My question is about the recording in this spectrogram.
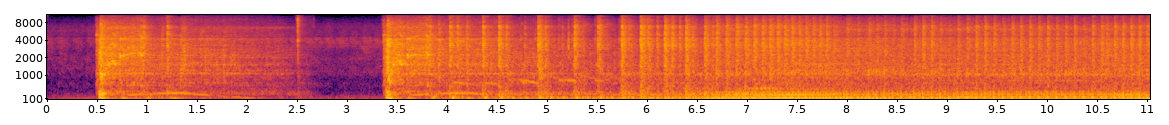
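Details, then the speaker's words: Predator generator with many hours, surging after running a week straight and running out of gas: it pull-starts, dies, restarts and runs unevenly with a ragged, wavering, misfiring beat. It gets worse under load. "yes she not running right guys she's clearing up but she's like missing and stuff there it goes it's doing it it ain't running right"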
